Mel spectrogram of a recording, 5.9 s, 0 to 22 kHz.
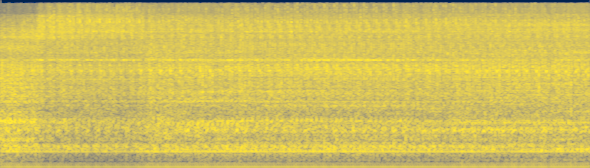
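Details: VW Gol G6 1.0 on a cold first start: fast, light, fairly even ticking over a steady idle. The VW dealer diagnosed faulty hydraulic lifters; the engine was opened and they were replaced.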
